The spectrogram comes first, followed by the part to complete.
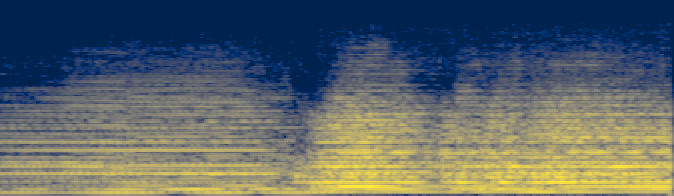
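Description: Orchestral film score: low, sustained brass chords that swell louder and fuller about halfway through.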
